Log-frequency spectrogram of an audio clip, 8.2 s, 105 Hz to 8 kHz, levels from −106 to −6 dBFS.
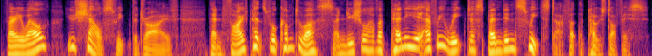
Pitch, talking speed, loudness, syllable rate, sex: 145 Hz, 215 wpm, -19 LUFS, 5.4 syllables/s, male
